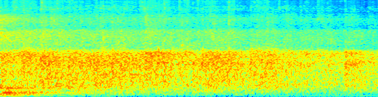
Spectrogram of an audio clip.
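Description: A church congregation applauds during a sermon in an Indonesian service, a brief, full burst of many hands clapping that tapers slightly as it goes.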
